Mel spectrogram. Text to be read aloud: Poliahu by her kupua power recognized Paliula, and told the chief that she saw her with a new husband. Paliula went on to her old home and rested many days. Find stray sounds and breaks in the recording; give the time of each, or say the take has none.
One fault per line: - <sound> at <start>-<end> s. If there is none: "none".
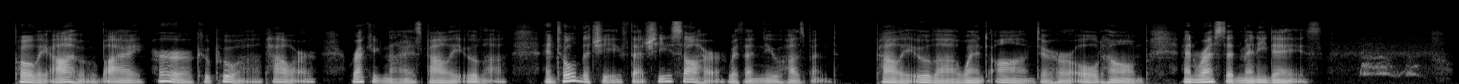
- bark at 13.6-14.3 s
